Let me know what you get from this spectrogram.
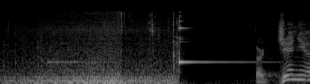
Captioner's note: ding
